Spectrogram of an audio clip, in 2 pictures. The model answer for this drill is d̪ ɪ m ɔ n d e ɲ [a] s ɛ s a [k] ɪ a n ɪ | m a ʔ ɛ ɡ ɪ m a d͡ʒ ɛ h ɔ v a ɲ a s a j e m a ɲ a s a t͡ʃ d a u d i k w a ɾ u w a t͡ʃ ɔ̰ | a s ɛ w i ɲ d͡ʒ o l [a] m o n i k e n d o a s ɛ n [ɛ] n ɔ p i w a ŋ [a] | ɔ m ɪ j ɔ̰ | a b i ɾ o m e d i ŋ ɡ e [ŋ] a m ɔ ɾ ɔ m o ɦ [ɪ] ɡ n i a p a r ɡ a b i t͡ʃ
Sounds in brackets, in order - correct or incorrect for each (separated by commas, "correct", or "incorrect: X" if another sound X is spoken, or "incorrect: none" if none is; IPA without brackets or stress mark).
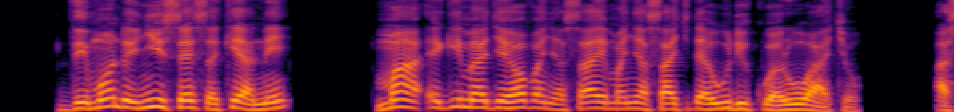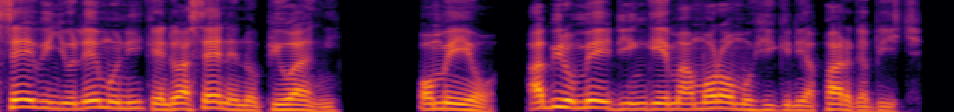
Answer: incorrect: i, correct, incorrect: e, correct, incorrect: i, incorrect: m, incorrect: i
